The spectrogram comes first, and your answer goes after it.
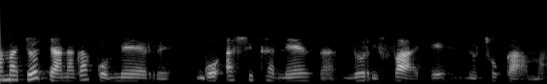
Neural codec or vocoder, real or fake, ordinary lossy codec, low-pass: none; real; none; 3.6 kHz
